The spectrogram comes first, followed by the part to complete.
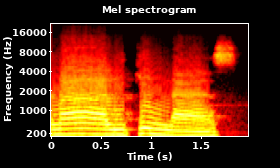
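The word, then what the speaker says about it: مَلِكِ النَّاسِ: Jadi bunyinya malikinas, malikinas. Enggak ada bacaan qulzubirabbinas malikinas. Mimnya enggak boleh panjang sama sekali. Tidak ada riwayat satuun dari Nabi sallallahu alaihi wasallam yang memanjangkan mim dikata Malikinnas enggak ada langsung pendek Malikinas.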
